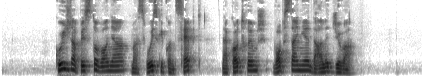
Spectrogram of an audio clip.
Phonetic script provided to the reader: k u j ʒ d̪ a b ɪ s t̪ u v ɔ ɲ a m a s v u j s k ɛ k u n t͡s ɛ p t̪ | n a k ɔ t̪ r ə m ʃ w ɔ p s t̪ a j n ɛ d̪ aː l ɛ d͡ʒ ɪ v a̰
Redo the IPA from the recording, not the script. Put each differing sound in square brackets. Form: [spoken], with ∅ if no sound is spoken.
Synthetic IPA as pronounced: k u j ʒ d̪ a [p] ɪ s t̪ [ɔ] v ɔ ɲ a m a s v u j s k [i] k [ɔ] n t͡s ɛ p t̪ | n a k ɔ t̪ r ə m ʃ [v] ɔ p s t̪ a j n ɛ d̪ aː l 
